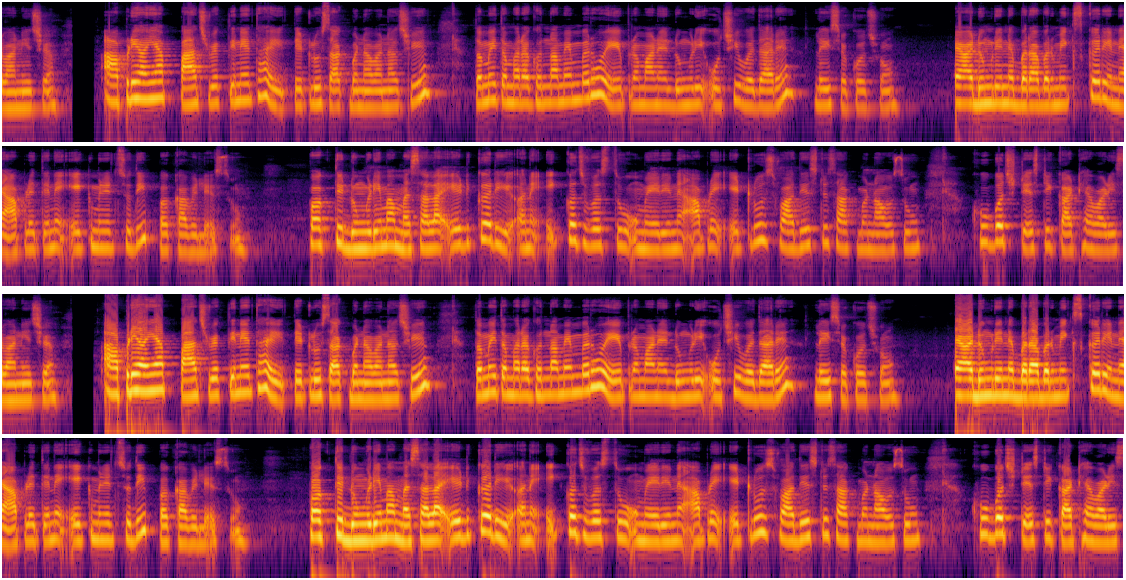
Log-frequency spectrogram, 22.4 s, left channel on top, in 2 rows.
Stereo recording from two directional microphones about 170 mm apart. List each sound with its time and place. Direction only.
0.0 s a woman's voice: 15° right (ahead or behind)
